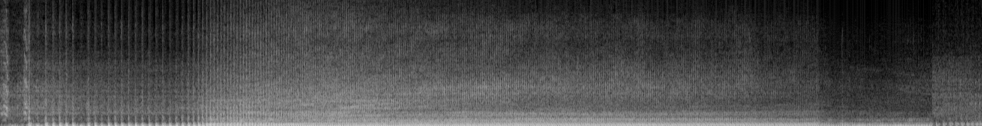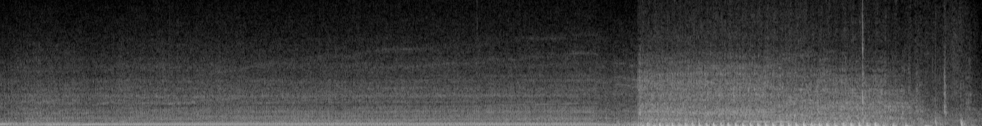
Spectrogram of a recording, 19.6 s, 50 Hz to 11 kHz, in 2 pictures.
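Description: A CFMoto CForce 500 ATV engine on a speed run, loud and close, revving up through rising gear pulls, easing off briefly and then accelerating hard again.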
